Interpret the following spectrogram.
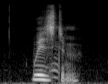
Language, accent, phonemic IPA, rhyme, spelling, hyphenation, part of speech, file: English, US, /ˈwɪzdəm/, -ɪzdəm, wisdom, wis‧dom, noun, En-us-wisdom.ogg
- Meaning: 1. An element of personal character that enables one to distinguish the wise from the unwise 2. A piece of wise advice 3. The discretionary use of knowledge for the greatest good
